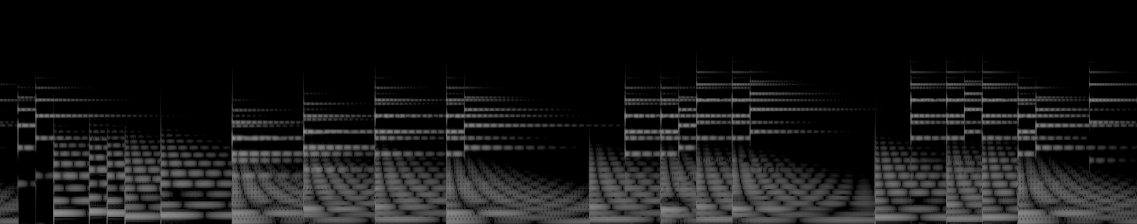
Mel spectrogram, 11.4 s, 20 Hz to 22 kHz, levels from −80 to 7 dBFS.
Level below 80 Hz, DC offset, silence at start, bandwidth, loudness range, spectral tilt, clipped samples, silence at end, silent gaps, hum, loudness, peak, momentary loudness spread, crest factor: -54 dBFS; under 0.1%; 0 s; 13.5 kHz; 1 LU; -5 dB/octave; under 0.1%; 0 s; none; none; -36 LUFS; -20 dBFS; 11 LU; 16 dB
